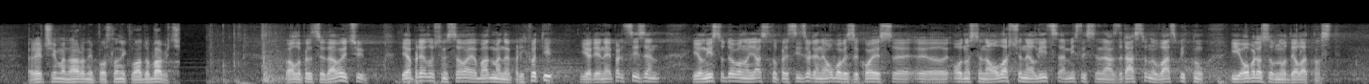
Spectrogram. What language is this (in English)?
Serbian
